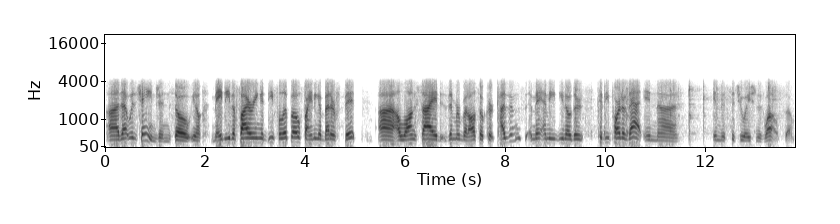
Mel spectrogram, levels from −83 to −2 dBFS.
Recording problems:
phone-call audio; poor line; nothing above 4 kHz
jangling keys; faint; from 9.5 s on; peak 15 dB below the speech

